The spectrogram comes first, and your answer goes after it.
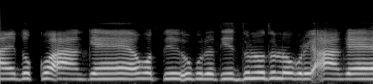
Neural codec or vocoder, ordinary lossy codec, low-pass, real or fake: codec, 16 kHz, 1 kbps, X-Codec, HuBERT features, trained on LibriSpeech; none; 7.2 kHz; fake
